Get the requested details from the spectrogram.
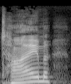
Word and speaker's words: Thyme: It's, as you mentioned, it's called Time. That is spelled the same as the herb, T-H-Y-M-E, Time for Bed Dome.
